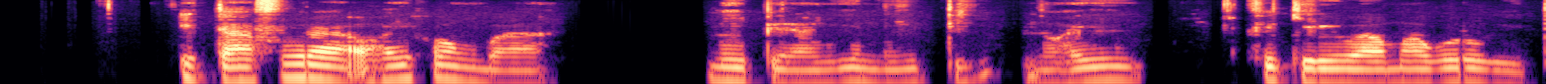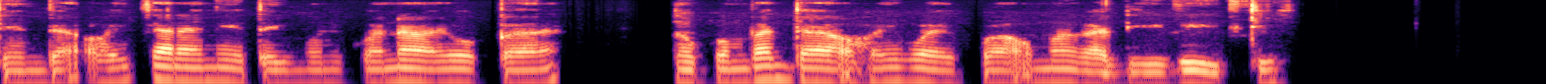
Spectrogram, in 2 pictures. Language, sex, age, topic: Oshiwambo, male, 18-24, finance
